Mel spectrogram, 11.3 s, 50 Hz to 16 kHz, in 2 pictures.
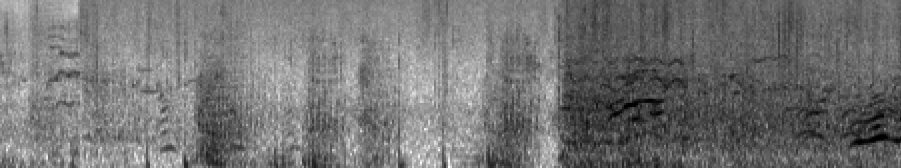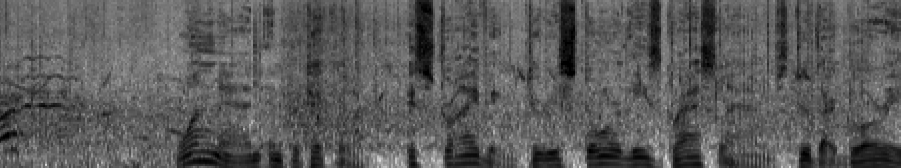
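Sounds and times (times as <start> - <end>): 
horses whinnying and neighing outdoors: 0.0 - 11.2
speech: 6.8 - 11.2.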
